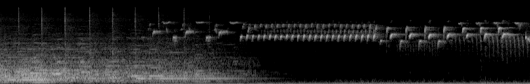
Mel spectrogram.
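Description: A pet canary sings a bright, rapid, high-pitched trill of many quick chirps, heard clearly on its own after an opening stretch of low rustling noise.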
